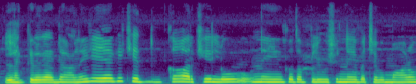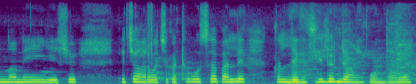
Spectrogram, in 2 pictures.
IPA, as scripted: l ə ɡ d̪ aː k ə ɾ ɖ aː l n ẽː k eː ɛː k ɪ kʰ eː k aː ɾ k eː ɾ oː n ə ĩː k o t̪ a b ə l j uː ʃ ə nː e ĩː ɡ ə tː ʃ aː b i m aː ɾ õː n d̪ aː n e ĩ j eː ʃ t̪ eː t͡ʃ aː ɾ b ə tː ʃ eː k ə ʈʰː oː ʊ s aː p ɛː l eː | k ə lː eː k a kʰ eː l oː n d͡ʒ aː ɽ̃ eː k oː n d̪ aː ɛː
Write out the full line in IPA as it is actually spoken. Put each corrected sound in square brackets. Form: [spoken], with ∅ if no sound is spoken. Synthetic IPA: l ə ɡ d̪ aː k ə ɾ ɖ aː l n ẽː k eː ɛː k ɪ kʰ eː k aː ɾ [kʰ] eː [l] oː n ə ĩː k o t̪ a [p] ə l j uː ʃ ə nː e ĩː [b] ə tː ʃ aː b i m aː ɾ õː n d̪ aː n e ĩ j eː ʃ t̪ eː t͡ʃ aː ɾ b ə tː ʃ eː k ə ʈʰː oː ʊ s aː p ɛː l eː | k ə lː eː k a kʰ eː l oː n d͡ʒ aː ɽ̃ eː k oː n d̪ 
